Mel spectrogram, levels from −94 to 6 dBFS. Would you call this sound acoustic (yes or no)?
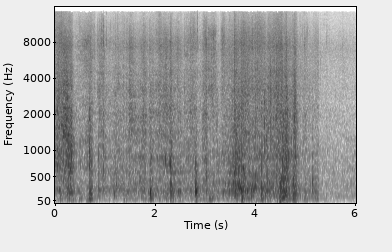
yes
